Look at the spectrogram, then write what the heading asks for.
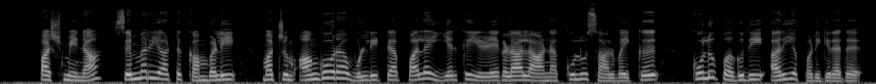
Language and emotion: Tamil, neutral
